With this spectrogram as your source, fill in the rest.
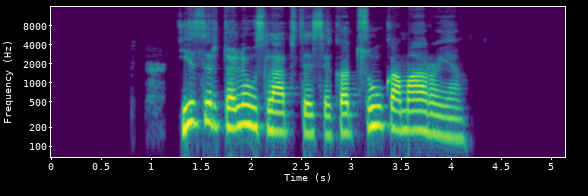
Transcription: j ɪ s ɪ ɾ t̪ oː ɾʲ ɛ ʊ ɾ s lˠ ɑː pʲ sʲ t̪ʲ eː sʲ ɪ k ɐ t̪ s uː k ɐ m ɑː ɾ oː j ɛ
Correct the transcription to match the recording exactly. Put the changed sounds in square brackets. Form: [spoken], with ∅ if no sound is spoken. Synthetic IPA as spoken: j ɪ s ɪ ɾ t̪ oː [lʲ] ɛ ʊ [∅] s lˠ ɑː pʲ sʲ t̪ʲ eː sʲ ɪ k ɐ t̪ s uː k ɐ m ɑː ɾ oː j ɛ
